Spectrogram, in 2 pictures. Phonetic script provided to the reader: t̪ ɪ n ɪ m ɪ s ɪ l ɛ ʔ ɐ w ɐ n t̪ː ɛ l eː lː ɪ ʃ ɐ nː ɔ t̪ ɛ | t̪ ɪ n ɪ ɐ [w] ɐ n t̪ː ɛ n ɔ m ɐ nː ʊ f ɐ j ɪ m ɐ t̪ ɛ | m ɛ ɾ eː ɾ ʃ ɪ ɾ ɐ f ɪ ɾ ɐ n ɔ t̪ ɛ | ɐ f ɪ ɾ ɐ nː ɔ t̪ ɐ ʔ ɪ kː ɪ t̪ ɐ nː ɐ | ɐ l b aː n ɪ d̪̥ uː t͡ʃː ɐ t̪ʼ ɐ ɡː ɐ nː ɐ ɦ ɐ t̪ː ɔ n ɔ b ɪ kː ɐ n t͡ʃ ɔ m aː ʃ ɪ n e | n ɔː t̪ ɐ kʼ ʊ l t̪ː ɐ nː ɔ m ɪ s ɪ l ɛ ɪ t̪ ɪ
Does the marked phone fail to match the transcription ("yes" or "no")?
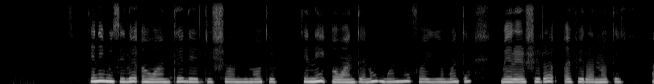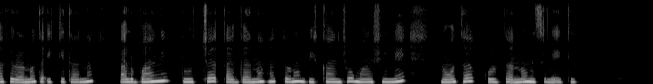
no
